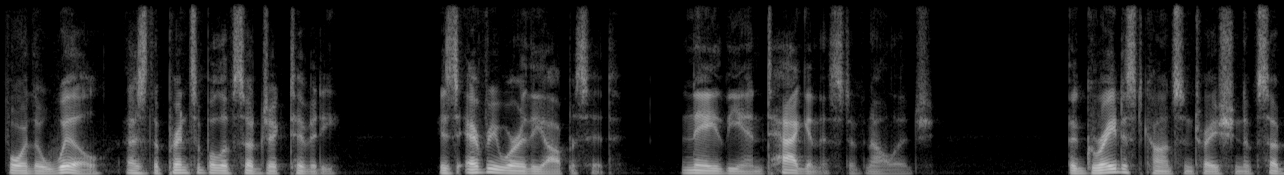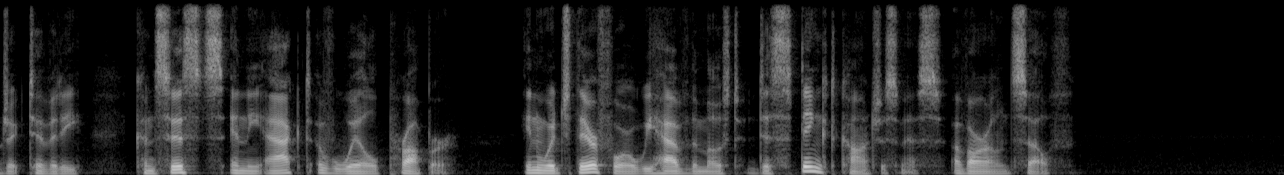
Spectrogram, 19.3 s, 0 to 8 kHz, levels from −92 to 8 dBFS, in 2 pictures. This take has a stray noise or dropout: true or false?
false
